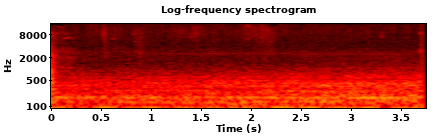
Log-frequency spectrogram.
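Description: A helicopter flying low over a house gives a loud, steady, deep rumbling drone that holds without a break for the whole stretch, with no voices over it.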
